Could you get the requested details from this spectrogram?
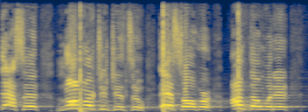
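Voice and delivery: loud, high acted ultimatum; upset outburst. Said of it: "I just got upset".

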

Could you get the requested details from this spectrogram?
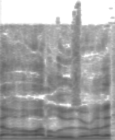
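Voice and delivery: hammed-up dejection; mock down in the dumps. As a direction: mope in a put-on glum voice. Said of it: "down in the dumps".

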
